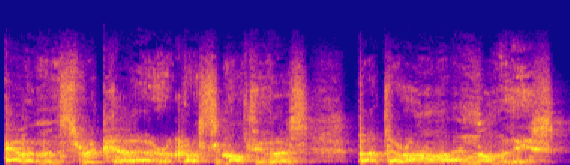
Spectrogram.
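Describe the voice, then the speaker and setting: Imperious, swooping alien supervillain. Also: male voice, mid-range voice, huge pitch swings, sharp tone, roomy sound, exaggerated voice. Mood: grandiose, proud. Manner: imperious, measured, condescending, precise formal diction. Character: cold, arrogant male alien scientist tyrant, grandiose supervillain. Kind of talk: theatrical video game villain voice lines.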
